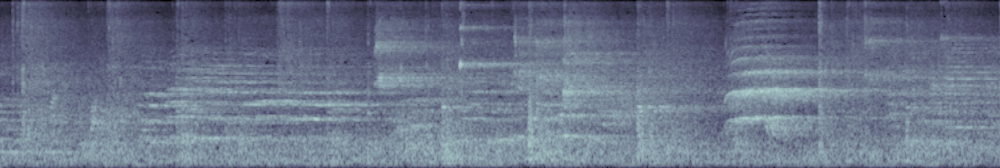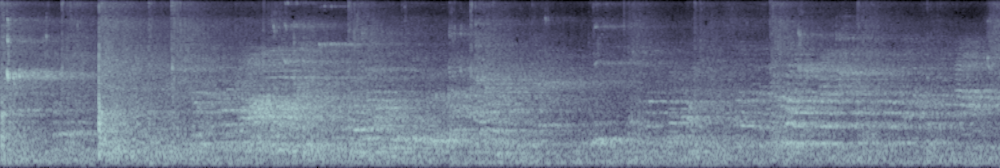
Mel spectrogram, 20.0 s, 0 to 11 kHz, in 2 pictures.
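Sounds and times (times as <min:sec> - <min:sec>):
rackets hitting shuttlecock: 0:10.0 - 0:12.0.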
